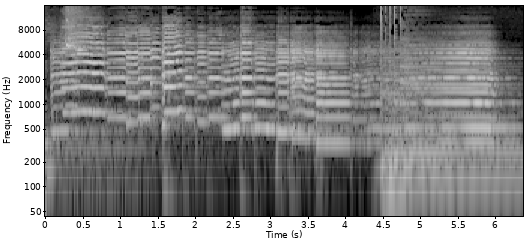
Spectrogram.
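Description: Fiddle playing a quick run of notes over acoustic guitar, then a full closing chord struck about four and a half seconds in, held and left to ring out.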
